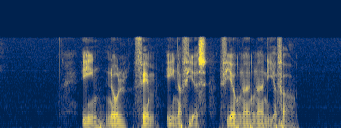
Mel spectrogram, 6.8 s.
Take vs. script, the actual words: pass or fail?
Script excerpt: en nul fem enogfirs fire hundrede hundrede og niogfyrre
pass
